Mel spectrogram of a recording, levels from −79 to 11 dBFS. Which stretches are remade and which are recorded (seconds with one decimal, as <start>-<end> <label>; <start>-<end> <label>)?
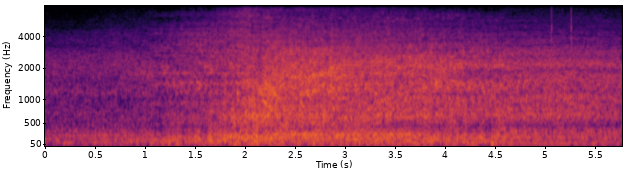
0.0-1.1 recorded; 1.1-4.6 remade; 4.6-5.8 recorded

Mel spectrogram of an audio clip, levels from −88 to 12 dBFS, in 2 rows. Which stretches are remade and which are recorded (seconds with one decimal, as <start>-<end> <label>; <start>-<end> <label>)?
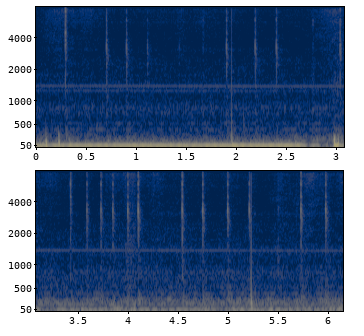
0.0-6.2 recorded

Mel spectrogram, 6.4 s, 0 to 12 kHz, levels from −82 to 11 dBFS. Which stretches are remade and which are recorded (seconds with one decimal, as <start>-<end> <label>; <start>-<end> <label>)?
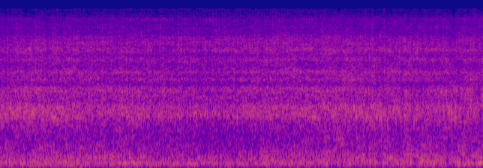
0.0-0.5 remade; 0.5-4.3 recorded; 4.3-6.4 remade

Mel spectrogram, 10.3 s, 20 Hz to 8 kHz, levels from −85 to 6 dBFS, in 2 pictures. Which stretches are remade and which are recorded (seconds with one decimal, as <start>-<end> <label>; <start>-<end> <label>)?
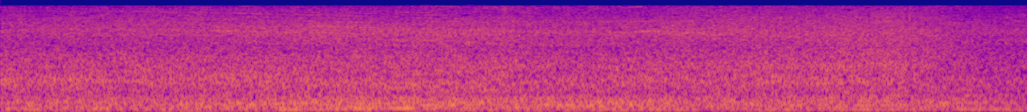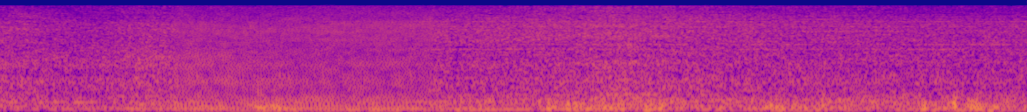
0.0-6.0 recorded; 6.0-7.3 remade; 7.3-10.3 recorded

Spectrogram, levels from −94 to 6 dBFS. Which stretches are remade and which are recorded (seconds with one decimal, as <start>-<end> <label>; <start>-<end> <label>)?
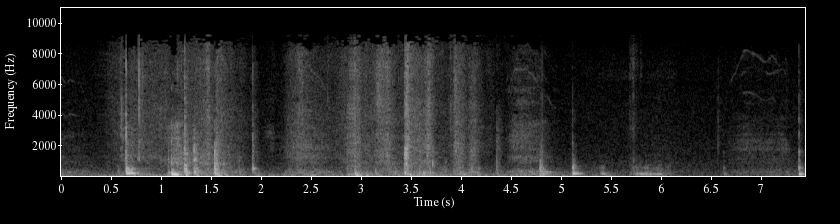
0.0-7.4 recorded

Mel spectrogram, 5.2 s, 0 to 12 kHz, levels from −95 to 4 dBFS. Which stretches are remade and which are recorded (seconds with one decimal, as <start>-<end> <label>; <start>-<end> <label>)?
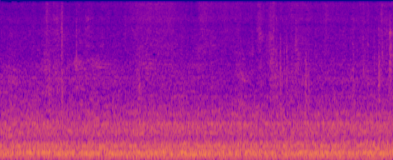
0.0-5.2 recorded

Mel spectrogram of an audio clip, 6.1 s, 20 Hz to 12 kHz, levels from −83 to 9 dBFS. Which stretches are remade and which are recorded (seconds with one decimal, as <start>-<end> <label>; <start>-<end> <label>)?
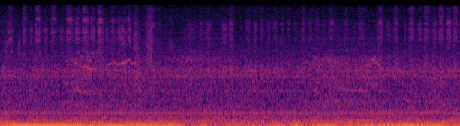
0.0-4.8 recorded; 4.8-6.1 remade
